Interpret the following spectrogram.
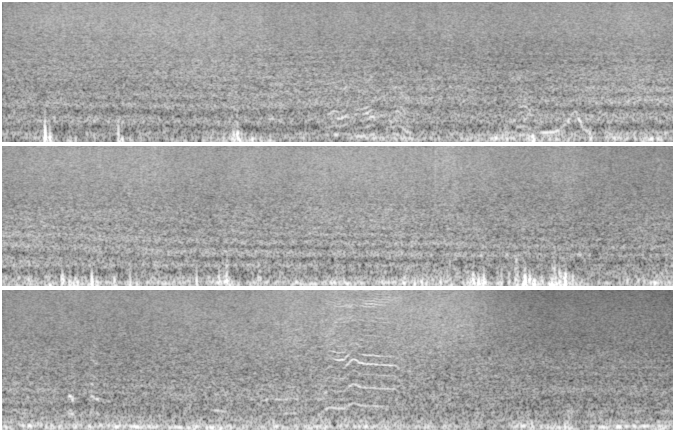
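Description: Steady rushing hiss of a waterfall's falling water and spray, with some low buffeting about halfway through. Near the end a small child gives a few short, high, wavering cries.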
